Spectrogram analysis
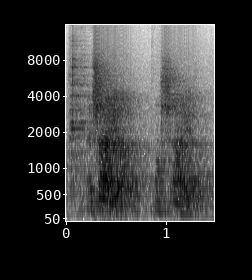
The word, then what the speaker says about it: Moshiach: In Hebrew or Aramaic, the word would be Messiah, Moshiach. That's how we pronounce it.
